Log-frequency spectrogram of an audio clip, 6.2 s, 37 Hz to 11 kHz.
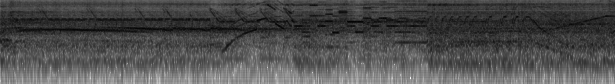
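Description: Warau Salesman 3 pachislot machine playing its bonus-zone music and electronic effects: a long held tone that sags slightly, rising sweeps, and quick runs of short beeps in the middle and again near the end.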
